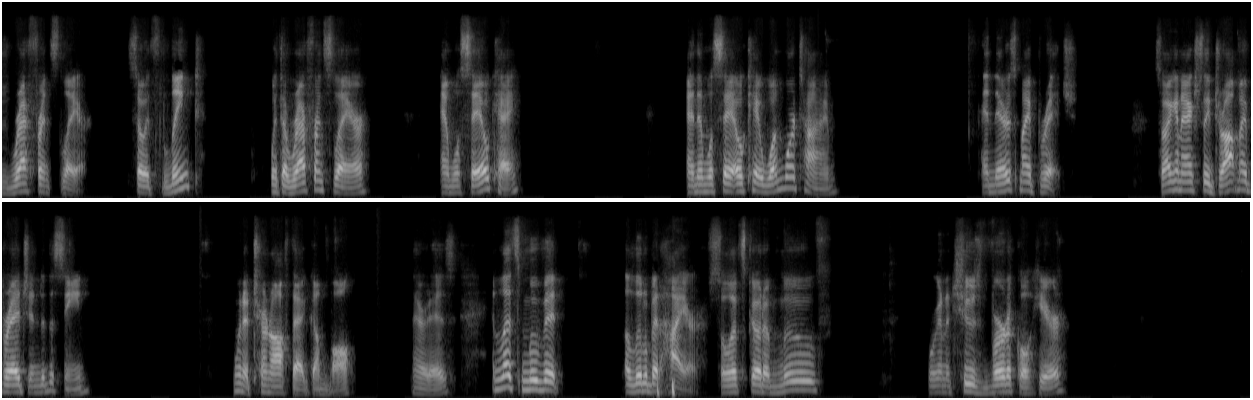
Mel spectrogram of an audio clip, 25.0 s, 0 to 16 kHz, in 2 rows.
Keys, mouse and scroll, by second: 1.5 F15, 5.3-8.3 drag, 8.9 click, 12.8 click, 14.9 right click, 16.2 click, 18.0 click, 18.8-20.5 right drag, 20.3-21.2 typing, 21.1-22.3 right drag, 23.5 click.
